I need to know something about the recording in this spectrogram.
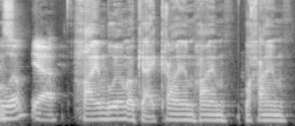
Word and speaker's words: Chaim: Chaim, there we go. I got it. I think the C is silent.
